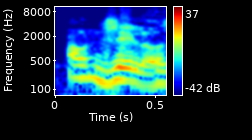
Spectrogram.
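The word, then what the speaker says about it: ἄγγελος: grec l'homo orange vient d'un ancien mot prononcé angelo ce qui signifie principalement envoyé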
